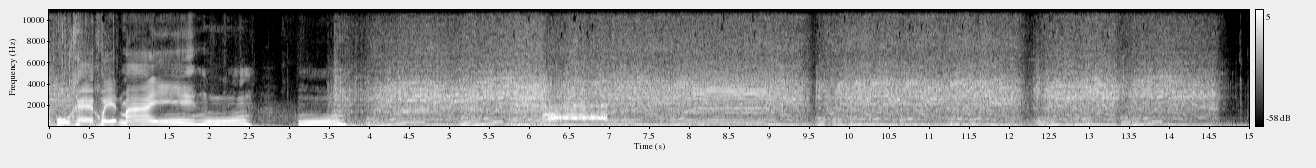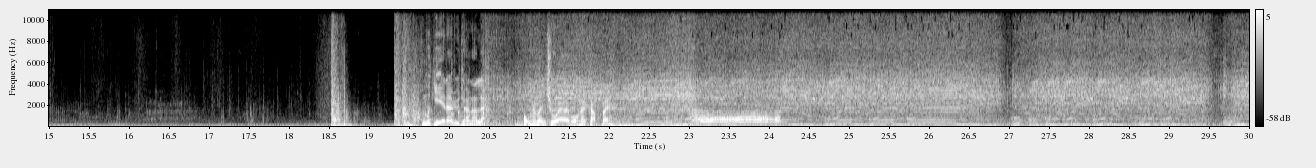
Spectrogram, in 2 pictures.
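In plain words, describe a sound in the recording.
A chainsaw engine revs and sputters.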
